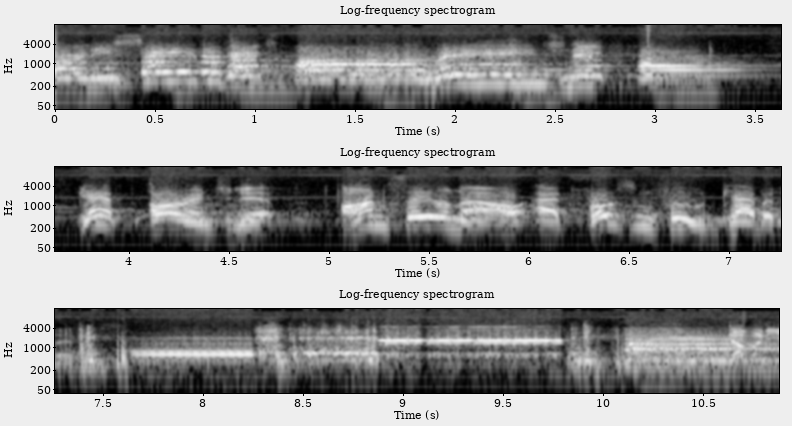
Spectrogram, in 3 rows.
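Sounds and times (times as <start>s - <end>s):
speech: 0.2s - 3.1s, 3.8s - 9.0s
telephone ringing on outgoing call: 7.7s - 10.8s.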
